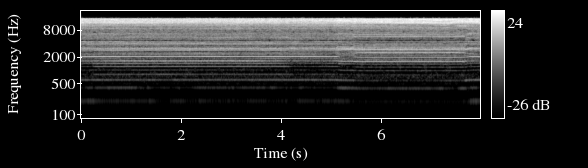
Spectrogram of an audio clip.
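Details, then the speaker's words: Making an engine-turned (jeweled) finish on a brass hexagon keychain: steady high motor whine drops slightly in pitch when pressure is applied, then recovers when pressure is released; motor slowing under load, working normally. "you can hear the motor sound change and that's when I stopped applying pressure"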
